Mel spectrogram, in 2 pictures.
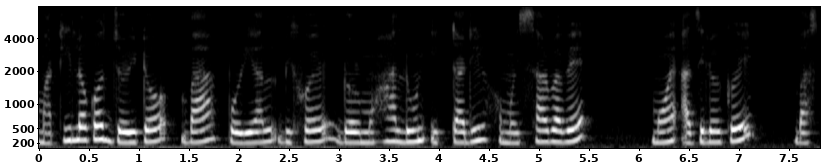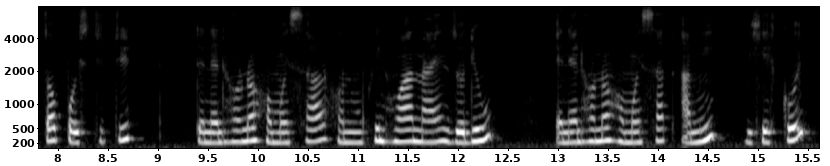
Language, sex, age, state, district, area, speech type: Assamese, female, 18-30, Assam, Lakhimpur, rural, spontaneous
